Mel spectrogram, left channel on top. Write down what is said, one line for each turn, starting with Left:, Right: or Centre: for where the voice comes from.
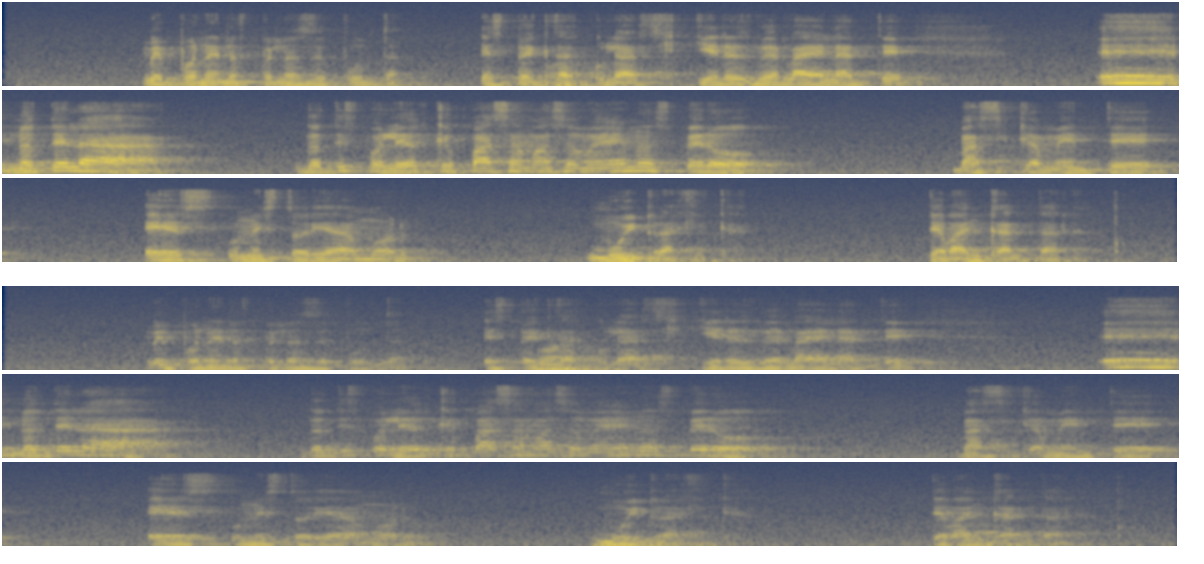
Left: me ponen los pelos de punta. Espectacular.
Right: Guau.
Left: Si quieres verla adelante, eh, no te la, no te spoileo qué pasa más o menos, pero básicamente es una historia de amor muy
Right: Ujú.
Left: trágica. Te va
Right: Mm.
Left: a encantar.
